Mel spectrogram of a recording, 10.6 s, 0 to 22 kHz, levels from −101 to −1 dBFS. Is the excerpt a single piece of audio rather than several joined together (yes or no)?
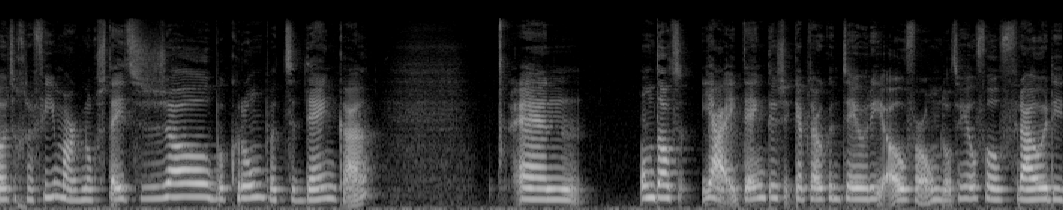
yes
